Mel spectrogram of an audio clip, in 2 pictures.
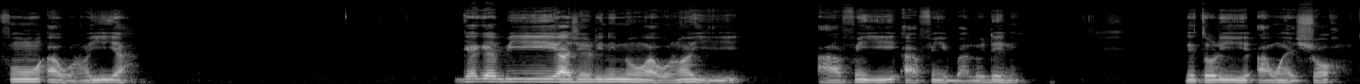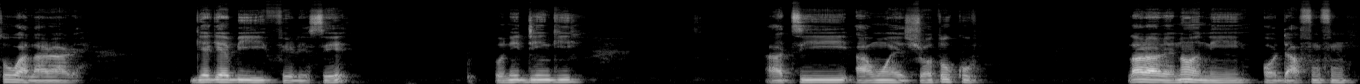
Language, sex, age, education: Yoruba, male, 15-29, primary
